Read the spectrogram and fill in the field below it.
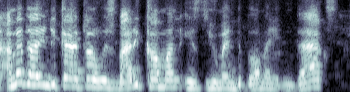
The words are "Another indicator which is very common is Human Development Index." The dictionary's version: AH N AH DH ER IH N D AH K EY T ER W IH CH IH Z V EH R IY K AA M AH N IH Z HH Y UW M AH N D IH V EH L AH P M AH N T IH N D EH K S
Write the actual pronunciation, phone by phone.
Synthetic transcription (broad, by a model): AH N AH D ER IH N D AH K EY T ER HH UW IH Z V EH R IY K AA M AH N IH Z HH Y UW M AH N D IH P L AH M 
